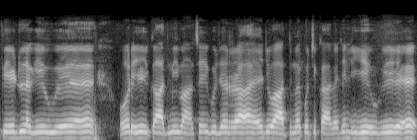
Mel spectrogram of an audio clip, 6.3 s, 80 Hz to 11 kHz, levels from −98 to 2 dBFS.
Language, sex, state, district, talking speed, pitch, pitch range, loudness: Hindi, male, Uttar Pradesh, Jyotiba Phule Nagar, 190 wpm, 135 Hz, 130-135 Hz, -20 LUFS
